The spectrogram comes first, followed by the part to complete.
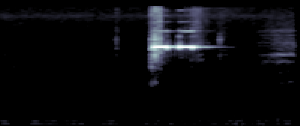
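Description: Handheld pistol-grip infrared thermometer giving one short, high beep about a second in as it takes a temperature reading.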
